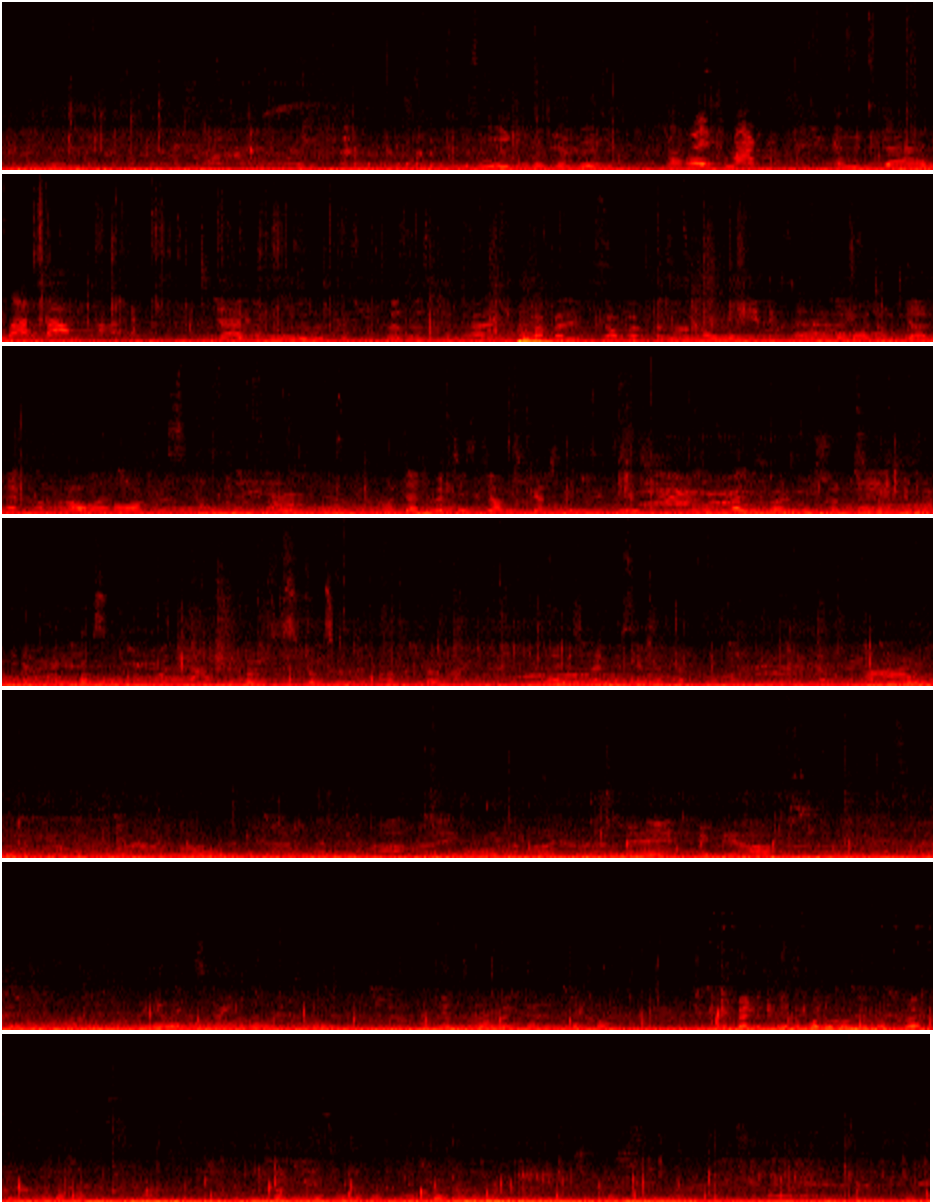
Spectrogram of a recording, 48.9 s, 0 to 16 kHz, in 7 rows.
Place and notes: maybachufer, markt, eingang - Landwehrkanal ambience
Saturday early evening at the Landwehrkanal, people passing-by, others gather along the canal, buskers playing, relaxed atmosphere
(log of the live radio aporee stream, iphone 4s, tascam ixj2, primo em172)
Berlin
